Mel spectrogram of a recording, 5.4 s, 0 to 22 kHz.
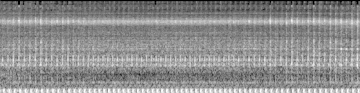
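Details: Yamaha Aerox 155 scooter after repair for a loud, noisy engine: steady, even low thump at idle with only a faint light clatter; the earlier engine noise is gone, a little noise remains.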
